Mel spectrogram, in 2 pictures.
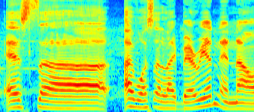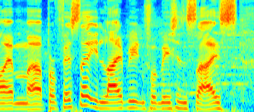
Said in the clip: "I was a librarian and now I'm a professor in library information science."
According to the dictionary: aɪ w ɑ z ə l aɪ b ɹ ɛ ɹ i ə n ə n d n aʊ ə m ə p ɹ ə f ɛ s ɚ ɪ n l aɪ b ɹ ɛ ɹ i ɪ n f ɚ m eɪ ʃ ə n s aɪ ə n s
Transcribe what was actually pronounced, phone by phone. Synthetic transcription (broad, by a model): aɪ w ɑ s ə l aɪ b ɛ ɹ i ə n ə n n aʊ ə m ə p ɹ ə f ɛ s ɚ ɪ n l aɪ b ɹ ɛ ɹ i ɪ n f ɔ m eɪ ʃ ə n s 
